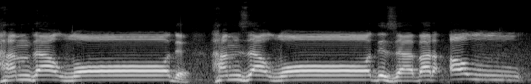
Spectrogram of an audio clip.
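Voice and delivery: اَض said very slowly, a glottal hamza then ض held and stopped; slow articulation drill, hamza then stopped ض; hamza-dhad drill. Shown as a demonstration. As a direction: say حمزہ واد slowly, the sound halting at the ض articulation point. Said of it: "پیچھے ہمزہ لگاؤ، آخر میں اس حرف کو پڑھو".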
